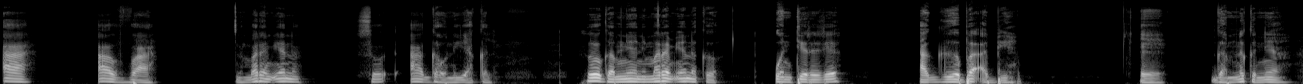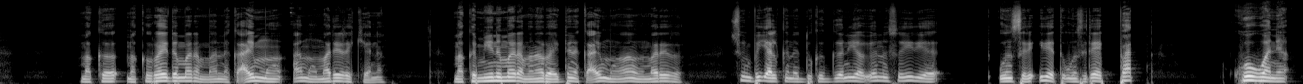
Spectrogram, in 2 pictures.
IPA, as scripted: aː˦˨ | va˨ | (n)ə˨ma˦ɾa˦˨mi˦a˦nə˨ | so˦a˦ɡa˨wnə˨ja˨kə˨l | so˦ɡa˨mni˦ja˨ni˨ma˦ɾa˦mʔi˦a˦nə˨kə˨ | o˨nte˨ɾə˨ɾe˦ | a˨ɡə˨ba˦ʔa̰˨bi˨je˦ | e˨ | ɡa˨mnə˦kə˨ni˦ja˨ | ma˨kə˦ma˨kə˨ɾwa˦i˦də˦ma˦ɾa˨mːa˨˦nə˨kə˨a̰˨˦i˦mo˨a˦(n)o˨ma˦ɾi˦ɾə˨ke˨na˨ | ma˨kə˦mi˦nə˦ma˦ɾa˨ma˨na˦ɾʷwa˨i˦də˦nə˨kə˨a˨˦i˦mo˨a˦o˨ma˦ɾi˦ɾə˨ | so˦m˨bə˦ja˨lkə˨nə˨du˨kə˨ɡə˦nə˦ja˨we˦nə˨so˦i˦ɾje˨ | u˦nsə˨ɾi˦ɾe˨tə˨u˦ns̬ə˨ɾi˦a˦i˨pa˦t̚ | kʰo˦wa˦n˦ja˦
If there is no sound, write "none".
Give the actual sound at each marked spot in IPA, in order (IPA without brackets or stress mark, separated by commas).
n, m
